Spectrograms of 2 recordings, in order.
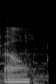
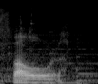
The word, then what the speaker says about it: foal: I think it's pronounced fowl. It's like a baby horse, isn't it? A young horse or related animal. Oh, it's pronounced foal.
